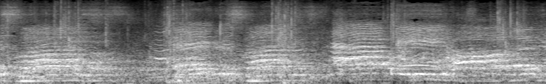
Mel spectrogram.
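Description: A children's choir singing together, many young voices holding and shifting sustained notes.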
